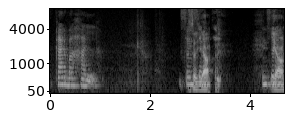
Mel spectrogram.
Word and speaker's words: Carvajal: It's Carvajal. So So y'all, instead of y'all the heard Carvajal, yeah, think it's like a H.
